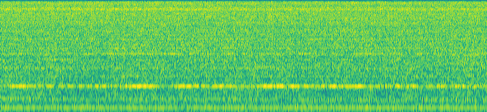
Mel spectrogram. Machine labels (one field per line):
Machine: fan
